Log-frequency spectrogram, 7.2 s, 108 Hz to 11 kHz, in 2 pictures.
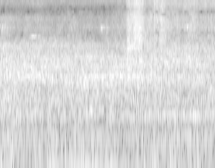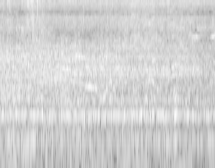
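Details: Bees working a hazel tree on 20 February 2022, a steady low droning hum with a faint even tone running through it and no clear breaks, over a soft rushing background.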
